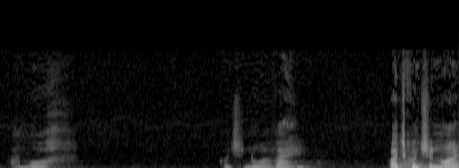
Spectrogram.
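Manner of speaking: sultry, seductive, coaxing come-hither voice. Retelling a story of a wife asking her husband to continue: imitating her seductive voice. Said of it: "Aí ela com aquela voz".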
